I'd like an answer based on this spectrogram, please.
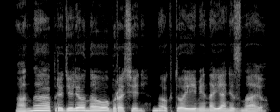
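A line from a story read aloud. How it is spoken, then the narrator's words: Plain. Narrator (Russian): сказал Арсений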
